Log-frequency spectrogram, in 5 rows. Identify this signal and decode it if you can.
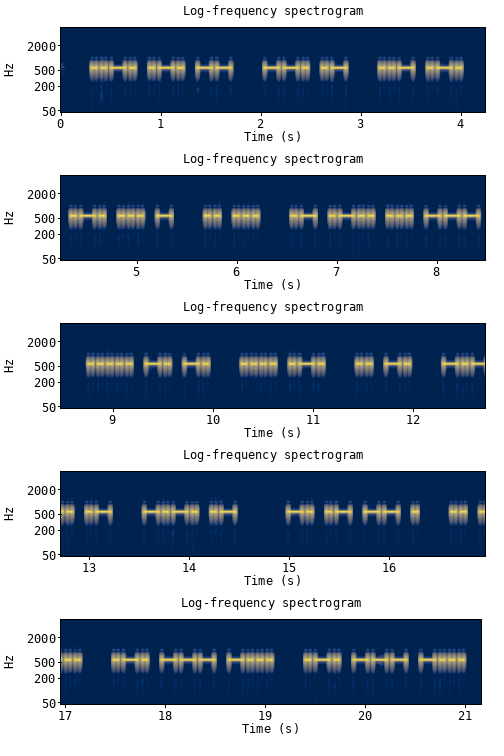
Morse code, heard as a keyed tone, about 25 wpm, 570 Hz. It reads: FRM GA UR RST IS ALSO 5NN HR IN CA CA NAME IS ROB ROB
